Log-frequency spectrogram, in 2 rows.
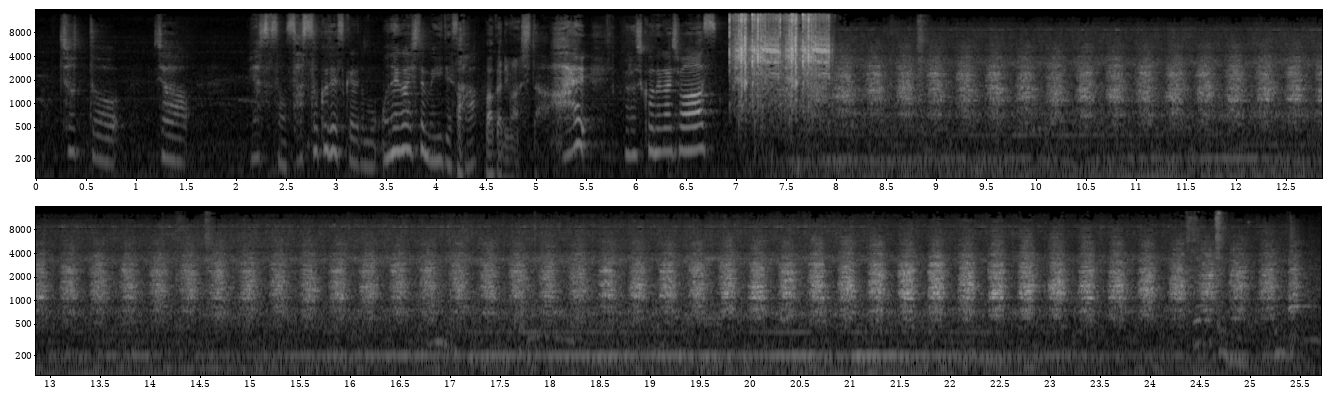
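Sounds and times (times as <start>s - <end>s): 
speech: 0.3s - 7.0s
miniature steam locomotive chugging on a track delivering food: 7.0s - 25.6s.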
